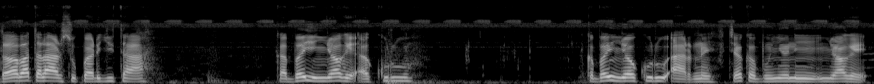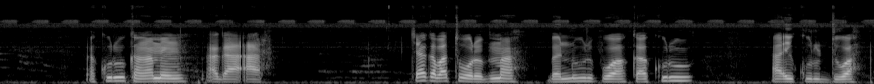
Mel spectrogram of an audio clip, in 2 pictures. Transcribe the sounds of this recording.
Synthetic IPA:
da˨ba˦ba˦ta˨la˦a˨ɾsu˨k͡pa˨ɾi˦d͡ʒi˦taː˦ | ka˨ba˦ji˨ɲɔ˦ɣɪ˨ʔa̰˨ku˦ɾu˦ | ka˨ba˦ji˦ɲɔ˦ku˦ɾu˦ʔa˨ɾnɪ˦t͡ʃɛ˦ka˨bu˦ɲe˦ni˦ɲɔ˦ɣɪ˨ | a̰˨ku˦ɾu˦ka˨ŋa˦mɪ˦ŋa̰˨ɡaː˨˦ʔa̰˨ɾɪ˨ | t͡ʃɛ˦ka˨ba˦tʊ˨ɾɪ˨bɪ˦ma˦ | ba˨nu˦ɾi˦pʊ˦ɔ˦ka˨ku˦ɾu˦ | a˨i˨ku˨ɾu˨dʊ˨ɔ˦

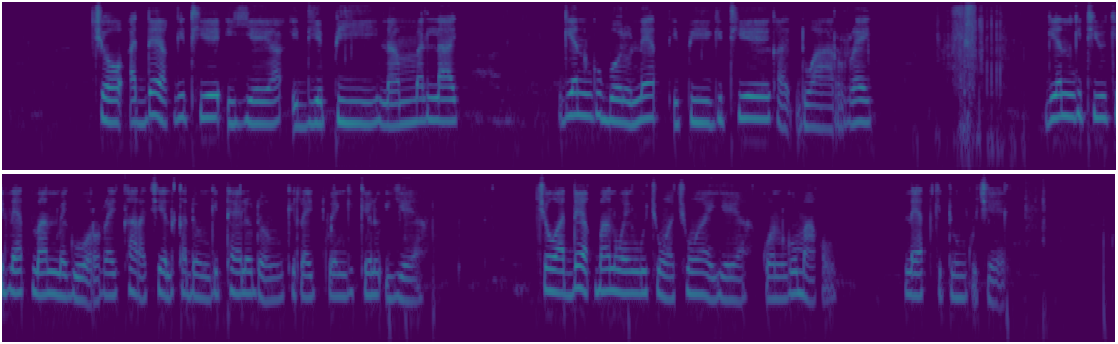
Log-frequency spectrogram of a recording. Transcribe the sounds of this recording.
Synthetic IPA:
t͡ʃɔ˨ʔa˨dɛ˦k̚ɡi˦tʰje˦ʔi˨je˦ja˨i˨dje˦piː˦na˨mːa˦la˦t͡ʃ | ɡɪ˦nɡʊ˦bo˨do˨nɛ˦ti˨piː˨ɡi˦tʰje˦ka˨dwa˨ɾɔ˨ɾɛ˦t͡ʃ | ɡɪ˦nɡi˦tʰjo˦ki˦nɛ˦tma˦nmɛ˦ɡɔ˨ɾɔ˨ɾɛ˦t͡ʃka˦ɾa˨t͡ʃjɛ˦lka˦do˨ŋɡi˦tɛ˦lɔ˦do˨ŋki˦ɾɛ˦t͡ʃwɛ˦ŋɡi˦ke˦lo˦ʔi˨je˨ja˨ | t͡ʃo˨a˨dɛ˦˨k̚ma˦nwɛ˦ŋɡʊ˦t͡ʃwɔ˨ŋa˨t͡ʃwɔ˦ŋa˦i˨je˨ja˨kʊ˨nɡʊ˦ma˨kɔ̰˨ | nɛ˦tki˨tu˦ŋkṵ˨t͡ʃɛ˨l

